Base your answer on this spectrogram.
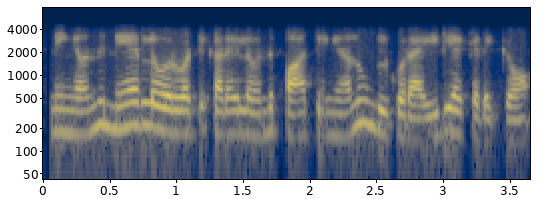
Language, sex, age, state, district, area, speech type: Tamil, female, 30-45, Tamil Nadu, Salem, urban, conversation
